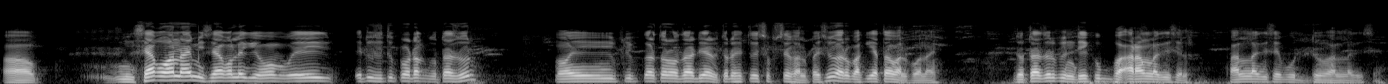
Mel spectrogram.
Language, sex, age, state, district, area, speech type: Assamese, male, 30-45, Assam, Nalbari, rural, spontaneous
